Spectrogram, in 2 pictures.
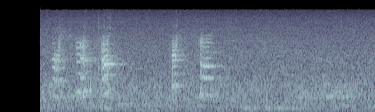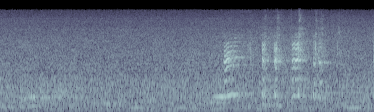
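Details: A domestic cat chatters in quick bursts of clicky, stuttering chirps, a sound of excitement at spotting prey like birds or rodents, or frustration at prey out of reach. It is said to mimic the prey's sounds.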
